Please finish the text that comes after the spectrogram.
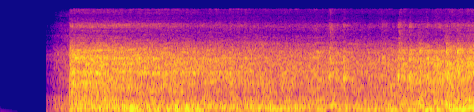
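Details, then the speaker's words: Honda Vario carburetor scooter starts and idles roughly with a loose knocking "klotok" clatter; oil had leaked out causing a burnt smell. The knock comes from very low oil and an idle speed set too low. "Dan yang kedua, motor ini saat hidup dia ada bunyi suara seperti klotok-klotok seperti itu ya."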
